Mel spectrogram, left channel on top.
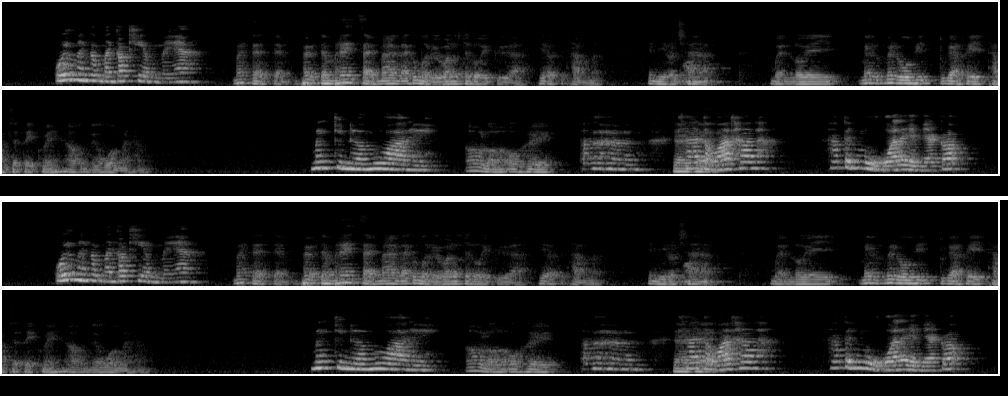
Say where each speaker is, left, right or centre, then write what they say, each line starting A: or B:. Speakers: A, on the left; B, on the left.
A: อุ้ยมันก็มันก็เค็มไหมอะ
B: ไม่แต่แต่ <laughs> ไม่แต่ไม่ได้ใส่มากนะก็เหมือนแบบว่าเราจะโรยเกลือที่เราจะทำอะให้มีรสชาติ
A: อ๋อ
B: เหมือนโรยไม่ไม่รู้ว่าพี่ตุ๊กตาเคยทำสเต็กไหมเอาเนื้อวัวมาท
A: ไม่กินเนื้อวัวเลย
B: ำอ้าวเหรอโอเค
A: เออ
B: ใช่ใช่
A: ใช่แต่ว่าถ้าถ้าเป็นหมูอะไรอย่างเงี้ยก็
